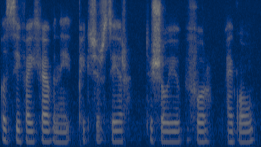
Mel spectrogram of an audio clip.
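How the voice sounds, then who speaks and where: A woman with a Russian accent, working as a tarot reader, chats casually and informally to livestream viewers, rambling and often checking in with "okay." Her voice is low and completely flat, and she talks fairly quickly. A little hiss or hum is audible.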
